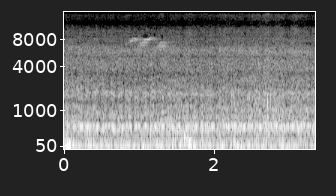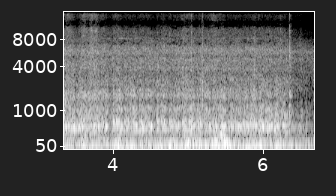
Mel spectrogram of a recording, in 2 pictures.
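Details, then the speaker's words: 2018 Jeep Compass Latitude, lightly damaged rebuild with near-dead key fob battery: steady even cranking for several seconds that never catches; engine turns over but won't fire. "interesting it does not want to fire it just turns over a bunch of times"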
